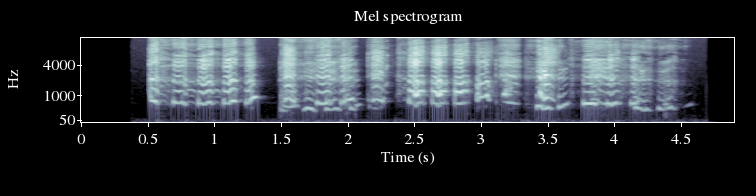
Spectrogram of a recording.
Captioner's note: children's laughter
